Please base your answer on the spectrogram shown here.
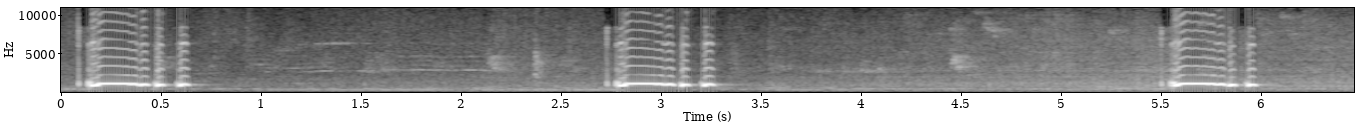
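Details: Local zebra dove from Java in lively song, with a long, bright voice used as a lure for other doves. Three quick-succession phrases about every three seconds: a held coo dropping slightly, then two short clipped notes, with soft background hum.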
